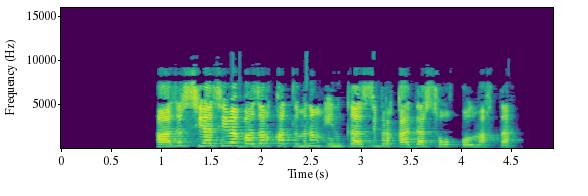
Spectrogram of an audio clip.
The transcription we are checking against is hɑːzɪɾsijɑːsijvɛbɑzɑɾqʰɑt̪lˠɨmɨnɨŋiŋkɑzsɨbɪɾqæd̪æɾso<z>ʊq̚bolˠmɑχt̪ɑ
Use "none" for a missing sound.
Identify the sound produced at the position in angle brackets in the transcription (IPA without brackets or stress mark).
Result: ʁ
